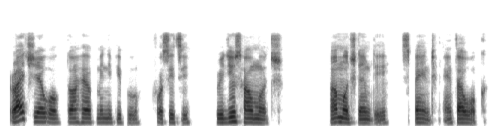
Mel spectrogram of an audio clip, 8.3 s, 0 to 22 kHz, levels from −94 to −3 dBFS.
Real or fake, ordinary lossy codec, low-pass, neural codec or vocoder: fake; none; 7.2 kHz; vocoder, 22.05 kHz, 80 mel bands, Vocos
